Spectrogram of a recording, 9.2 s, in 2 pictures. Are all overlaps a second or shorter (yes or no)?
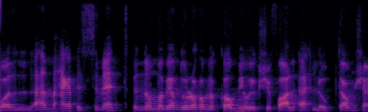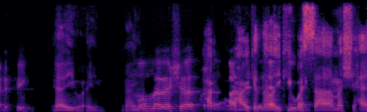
no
